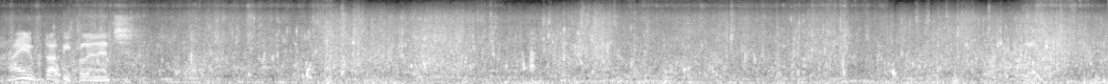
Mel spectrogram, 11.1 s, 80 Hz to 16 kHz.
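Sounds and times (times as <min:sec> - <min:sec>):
water lapping against kayak: 0:00.0 - 0:11.0
wind buffeting microphone: 0:00.0 - 0:11.0.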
